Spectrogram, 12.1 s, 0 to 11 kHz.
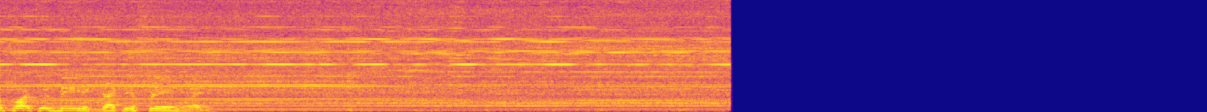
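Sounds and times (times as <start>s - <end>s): router spindle whining: 0.0s - 7.3s.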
